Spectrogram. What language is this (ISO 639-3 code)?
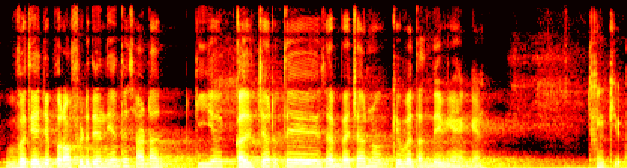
pan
